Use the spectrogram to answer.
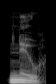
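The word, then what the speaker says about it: Nu: New.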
